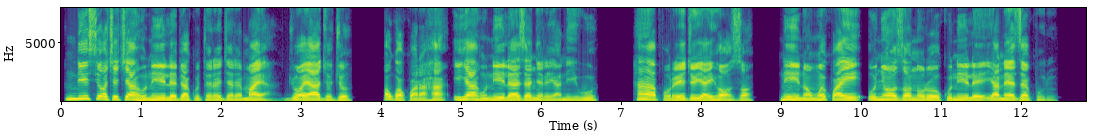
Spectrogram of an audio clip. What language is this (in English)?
Igbo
